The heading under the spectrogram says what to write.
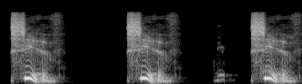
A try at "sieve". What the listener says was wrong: It's not long. That's the difference between short and long.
